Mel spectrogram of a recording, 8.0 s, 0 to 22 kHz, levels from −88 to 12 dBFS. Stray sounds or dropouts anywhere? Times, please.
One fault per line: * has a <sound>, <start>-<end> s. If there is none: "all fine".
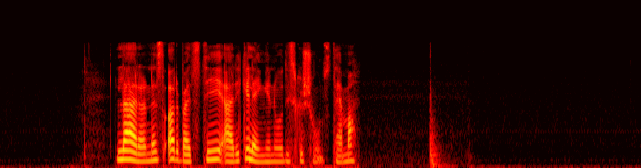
* has a thud, 5.4-5.8 s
